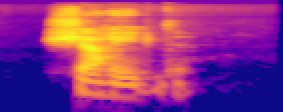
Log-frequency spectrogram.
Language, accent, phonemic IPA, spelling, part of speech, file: French, France, /ka.ʁibd/, Charybde, proper noun, LL-Q150 (fra)-Charybde.wav
- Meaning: Charybdis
